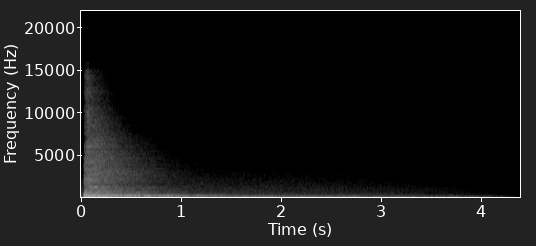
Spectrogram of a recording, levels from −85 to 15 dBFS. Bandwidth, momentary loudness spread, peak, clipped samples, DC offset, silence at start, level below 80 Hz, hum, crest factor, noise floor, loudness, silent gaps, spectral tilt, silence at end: 15.5 kHz; 26 LU; -16 dBFS; under 0.1%; under 0.1%; 0 s; -52 dBFS; none; 22 dB; -65 dBFS; -37 LUFS; none; -5.5 dB/octave; 0.6 s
